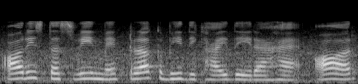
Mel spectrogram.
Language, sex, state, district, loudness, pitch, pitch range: Hindi, female, Bihar, West Champaran, -16 LUFS, 250 Hz, 225-260 Hz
